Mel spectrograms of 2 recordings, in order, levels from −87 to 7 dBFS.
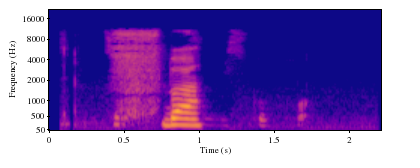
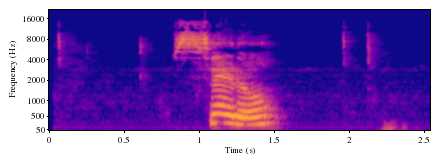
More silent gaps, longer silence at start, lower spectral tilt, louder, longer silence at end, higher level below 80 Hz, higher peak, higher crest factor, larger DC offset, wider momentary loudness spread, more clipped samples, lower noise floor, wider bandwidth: neither; second, 0.4 s vs 0.85 s; first, -4 dB/octave vs -1.5 dB/octave; second, -20 LUFS vs -15 LUFS; first, 0.8 s vs 0.25 s; second, -76 dBFS vs -56 dBFS; second, -4 dBFS vs 0 dBFS; about the same, 22 dB vs 18 dB; neither; first, 18 LU vs 10 LU; neither; about the same, -60 dBFS vs -59 dBFS; second, 11.5 kHz vs 15.5 kHz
